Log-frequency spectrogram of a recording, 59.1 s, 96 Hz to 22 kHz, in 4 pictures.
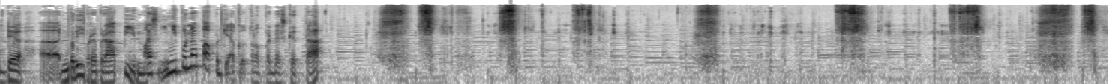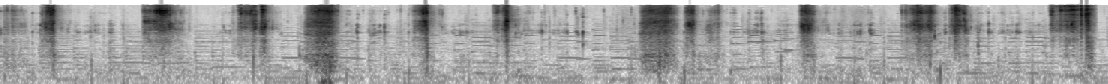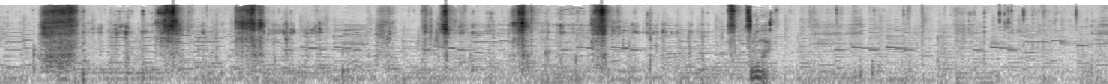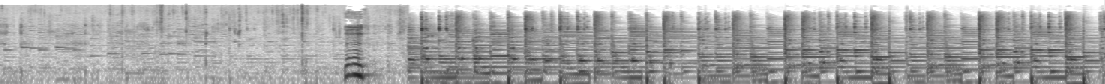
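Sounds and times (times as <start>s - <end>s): background music: 0.0s - 59.0s
person slurping noodles: 4.9s - 8.3s, 9.1s - 49.8s
mouth sounds: 30.0s - 41.8s, 48.4s - 50.4s.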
